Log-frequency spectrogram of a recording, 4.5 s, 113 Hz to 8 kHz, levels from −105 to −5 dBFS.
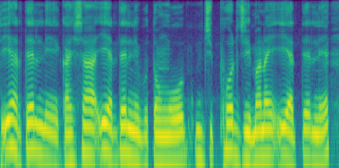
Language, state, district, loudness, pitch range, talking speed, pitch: Kokborok, Tripura, West Tripura, -14 LUFS, 135-165 Hz, 160 wpm, 145 Hz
